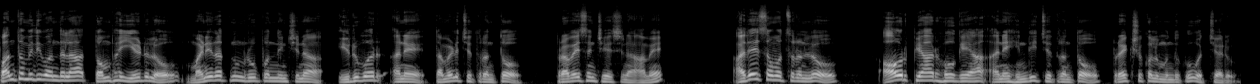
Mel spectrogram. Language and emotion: Telugu, neutral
